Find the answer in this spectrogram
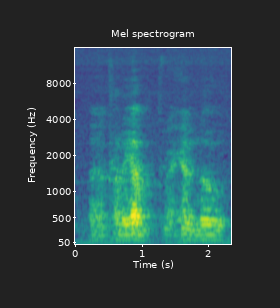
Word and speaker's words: pranayama: But outside India, everyone pronounces the A, like yoga Yoga. and Yoga. yoga. Banda. Band. Pranayama. Yeah. Pranayam. And asana. Asana. So there's no big A at the end. Alright. It's a short A.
